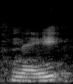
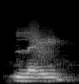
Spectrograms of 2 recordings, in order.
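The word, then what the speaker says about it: 你: is the word you the right way to pronounce it is nay but in hong kong many people pronounce it as lay how was it pretty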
